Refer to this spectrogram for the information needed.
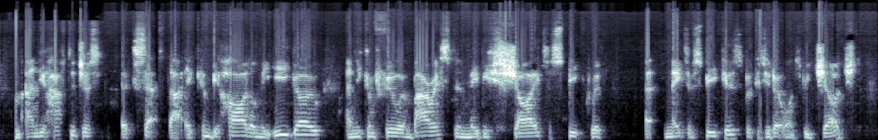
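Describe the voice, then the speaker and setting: With a British accent, a man speaks at a fairly quick pace in a fairly low voice with ordinary pitch variation, the sound dry and close with no echo. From UK. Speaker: English speaking coach. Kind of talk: interview.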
